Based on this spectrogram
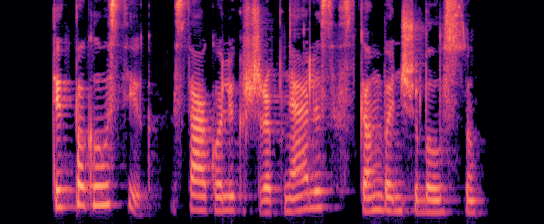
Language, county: Lithuanian, Kaunas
